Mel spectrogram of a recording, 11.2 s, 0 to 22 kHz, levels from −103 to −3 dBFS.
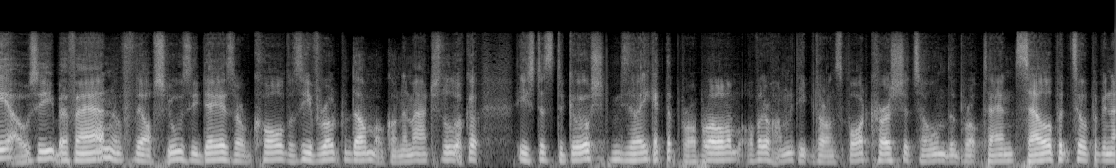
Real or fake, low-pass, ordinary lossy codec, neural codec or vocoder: fake; 10.8 kHz; none; codec, 16 kHz in and 24 kHz out, 0.4 kbps, LongCat-Audio-Codec, fine tuned four codebook decoder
